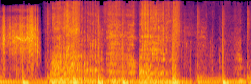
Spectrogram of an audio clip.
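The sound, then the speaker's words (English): A person growls out a loud, drawn-out roar imitating a tiger, rough and throaty, with pulsing bursts across a couple of seconds. “Now you're a tiger. Show me. You're a tiger clawing the camera. Show it to me. Roar.”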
